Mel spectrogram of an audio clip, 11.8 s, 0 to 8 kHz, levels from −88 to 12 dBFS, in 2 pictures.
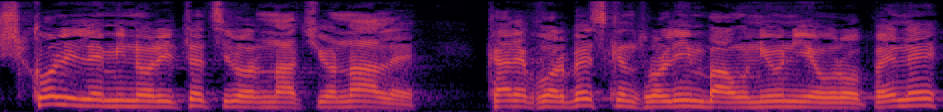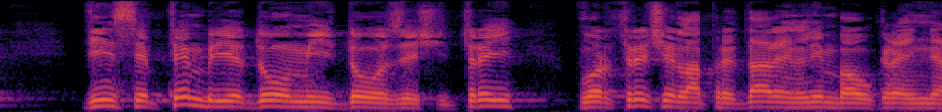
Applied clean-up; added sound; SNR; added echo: none; none; none; none.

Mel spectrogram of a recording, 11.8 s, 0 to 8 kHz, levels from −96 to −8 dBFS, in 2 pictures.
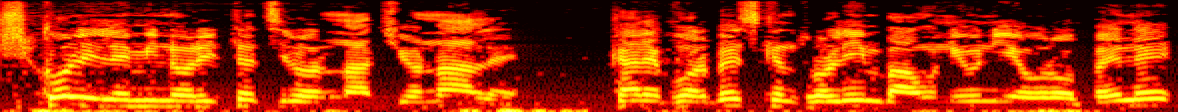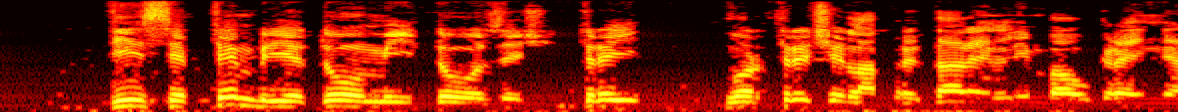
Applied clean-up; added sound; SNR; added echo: classical method spectral subtraction.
